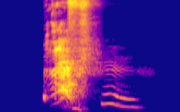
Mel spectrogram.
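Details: Sneeze fit: a single loud, forceful sneeze with a sharp burst of air, followed by a short voiced tail, amid repeated "achoo"s; sneeze.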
